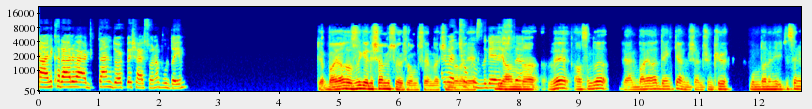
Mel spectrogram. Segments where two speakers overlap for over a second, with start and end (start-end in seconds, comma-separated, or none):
6.8-8.2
